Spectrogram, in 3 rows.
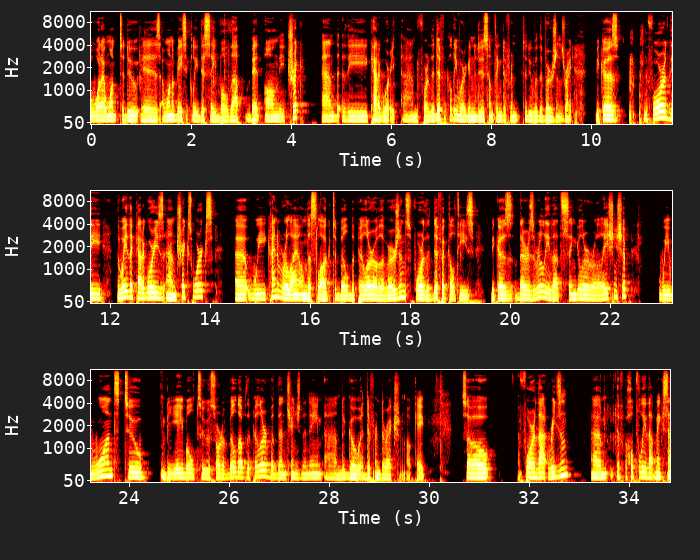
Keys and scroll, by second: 2.7 ctrl+shift+n.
